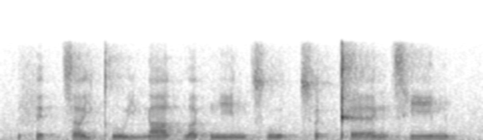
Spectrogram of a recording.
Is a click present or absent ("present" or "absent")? absent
